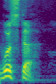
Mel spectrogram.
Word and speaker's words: Worcester: Worcester is spelled Worcester, like Worcester sauce, but they just they call it Worcester.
